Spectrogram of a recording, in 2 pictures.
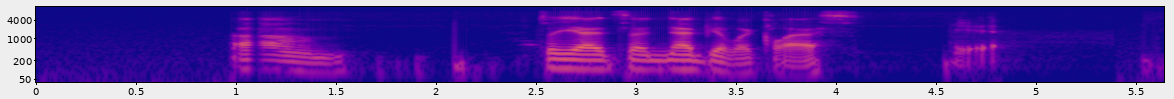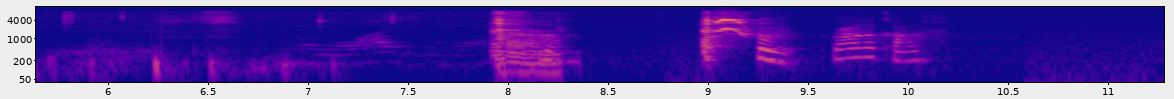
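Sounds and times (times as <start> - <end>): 
speech: 1.0 - 1.7, 2.5 - 4.9, 9.3 - 10.2
cough: 7.9 - 8.4, 9.0 - 9.4.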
